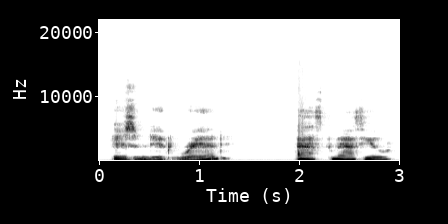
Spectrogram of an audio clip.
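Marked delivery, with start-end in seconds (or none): 0.1-1.2 low, gentle man's question; quiet man. A narrator's reading. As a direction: ask it in a lower man's voice. Voices Matthew, quiet man.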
